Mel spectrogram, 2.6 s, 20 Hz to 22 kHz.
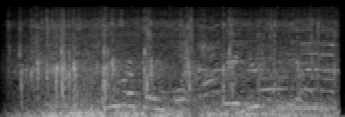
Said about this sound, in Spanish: y a las 2 y 20 de la madrugada una furgoneta funeraria trasladaba los restos de Keipo de Llano y de su mujer. Al paso del coche de Keipo de Llano se han oído vítores y aplausos de la familia.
